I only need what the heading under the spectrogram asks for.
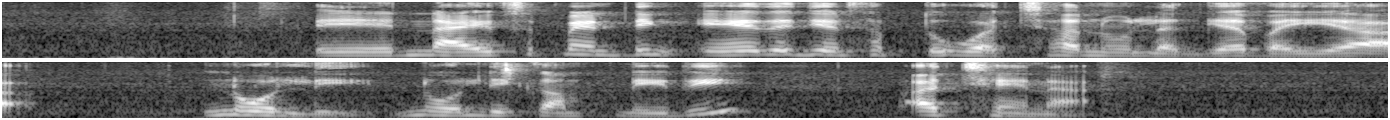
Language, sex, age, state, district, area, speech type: Dogri, female, 30-45, Jammu and Kashmir, Jammu, urban, spontaneous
